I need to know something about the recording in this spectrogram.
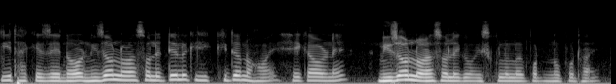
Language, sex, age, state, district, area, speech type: Assamese, male, 18-30, Assam, Barpeta, rural, spontaneous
